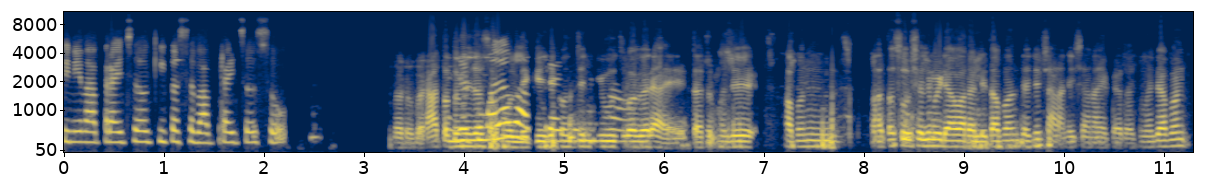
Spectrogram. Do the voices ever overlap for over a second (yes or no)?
yes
